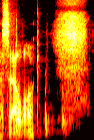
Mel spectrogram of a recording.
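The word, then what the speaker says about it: salloc: I pronounce it saloc.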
